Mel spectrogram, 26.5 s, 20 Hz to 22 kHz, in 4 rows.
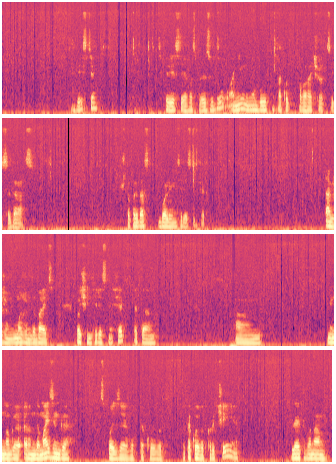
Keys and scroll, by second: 0.3 Escape, 4.7 Return, 5.2 space, 5.8 space, 14.0 alt+Tab.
